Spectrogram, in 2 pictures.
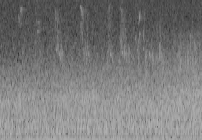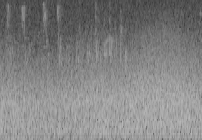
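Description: Small songbirds giving many short, faint, high chirps, scattered irregularly over a steady background hiss.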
